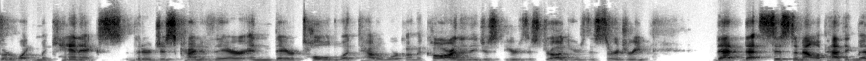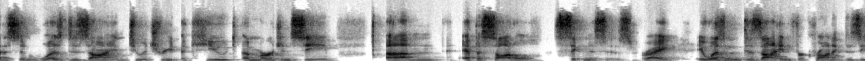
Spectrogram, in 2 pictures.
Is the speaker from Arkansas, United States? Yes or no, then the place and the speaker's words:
yes; Northwest Arkansas, United States; I'm from Northwest Arkansas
